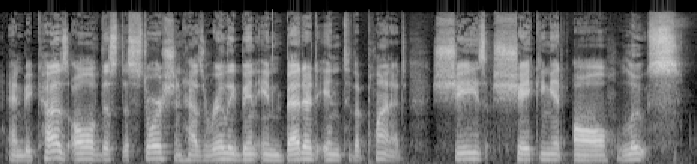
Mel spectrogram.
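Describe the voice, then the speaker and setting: A man channeling a solemn spirit guide, hoarse. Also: medium pitch, fairly even intonation, lightly acted. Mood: lecturing. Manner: slow emphatic sermon-like cadence, speaks as "we". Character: channeled male spirit guide entity, calm and preachy.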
